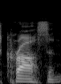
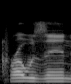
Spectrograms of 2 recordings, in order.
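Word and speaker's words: Crossen: my last name is cross and C O ssen and I've my last name has been butchered with croen and things like that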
